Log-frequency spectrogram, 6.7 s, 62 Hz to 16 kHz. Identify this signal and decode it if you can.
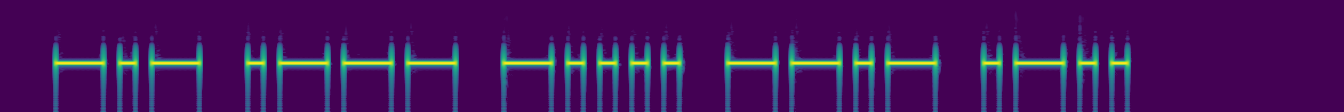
Morse code, heard as a keyed tone, about 15 wpm, 700 Hz. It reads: KJ6QL
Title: USA Call Signs Repeated 3x 15wpm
